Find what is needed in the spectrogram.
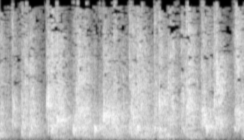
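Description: A small audience applauding: dense, steady clapping of many hands.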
